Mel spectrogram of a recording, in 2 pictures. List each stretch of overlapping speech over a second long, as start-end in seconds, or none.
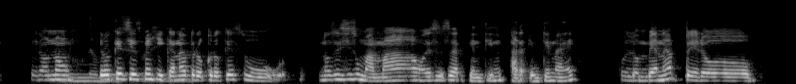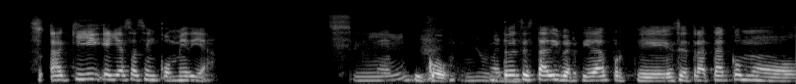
0.6-2.0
